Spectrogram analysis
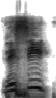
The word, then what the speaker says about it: receipt: देखो पी नहीं पढ़ते, रिसीट। मेरे साथ बोलो रिसीट। तो जो ये आती है, जैसे तुम कहीं से भी सामान लोगे तो इसे रिसिप्ट नहीं पढ़ते, रिसीट पढ़ते हैं।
